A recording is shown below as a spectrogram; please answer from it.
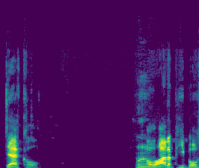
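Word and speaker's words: Dekal: I pronounce it DeCal, but I think it's Deckel.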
